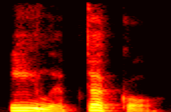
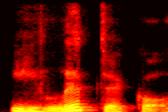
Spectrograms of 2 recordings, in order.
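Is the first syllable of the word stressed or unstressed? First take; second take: stressed; unstressed. First: The first syllable is stressed. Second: The first syllable is an unstressed pickup. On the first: The speaker calls it wrong. "putting an emphasis on the beginning of, of each pairing" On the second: The speaker calls it right. "It has a pickup into that word elliptical"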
